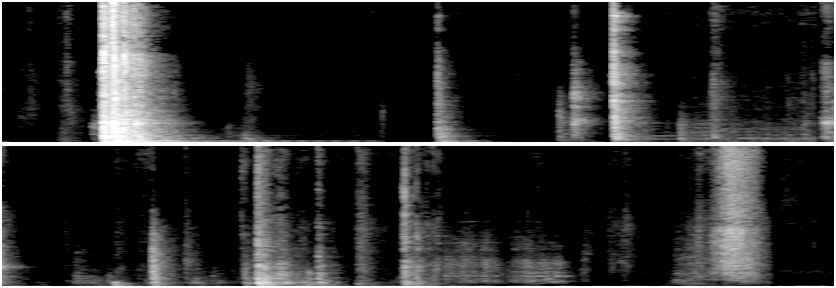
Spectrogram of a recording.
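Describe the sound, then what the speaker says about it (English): Car hood being popped open and handled on a VQ-engined car in a garage: a loud, sharp latch clunk followed by scattered lighter knocks and rattles, close and without talk. "Now I'm going to pop the hood"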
